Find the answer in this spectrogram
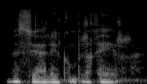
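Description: The greeting sounds deep, serious and dramatic. The speaker calls it right.

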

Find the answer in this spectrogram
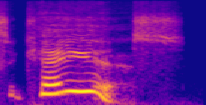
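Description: The name is said warmly with joy and love. The speaker is glad to see the person named. "with that note of joy and expectation and love in his voice"

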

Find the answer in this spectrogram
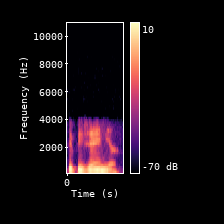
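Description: The name is said the Greek way. This follows the original language. "The Greek pronunciation is Iphigenia"

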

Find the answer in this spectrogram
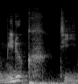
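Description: The ku vowel is devoiced, Kanto style.

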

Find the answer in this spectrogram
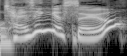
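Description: The pitch rises at the end. Asking whether he is good looking. "If you want to raise it as a question"

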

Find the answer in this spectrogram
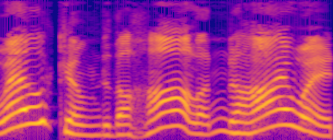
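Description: It is said in a silly put-on voice.

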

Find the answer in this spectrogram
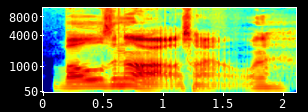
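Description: It is said in a British accent.

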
